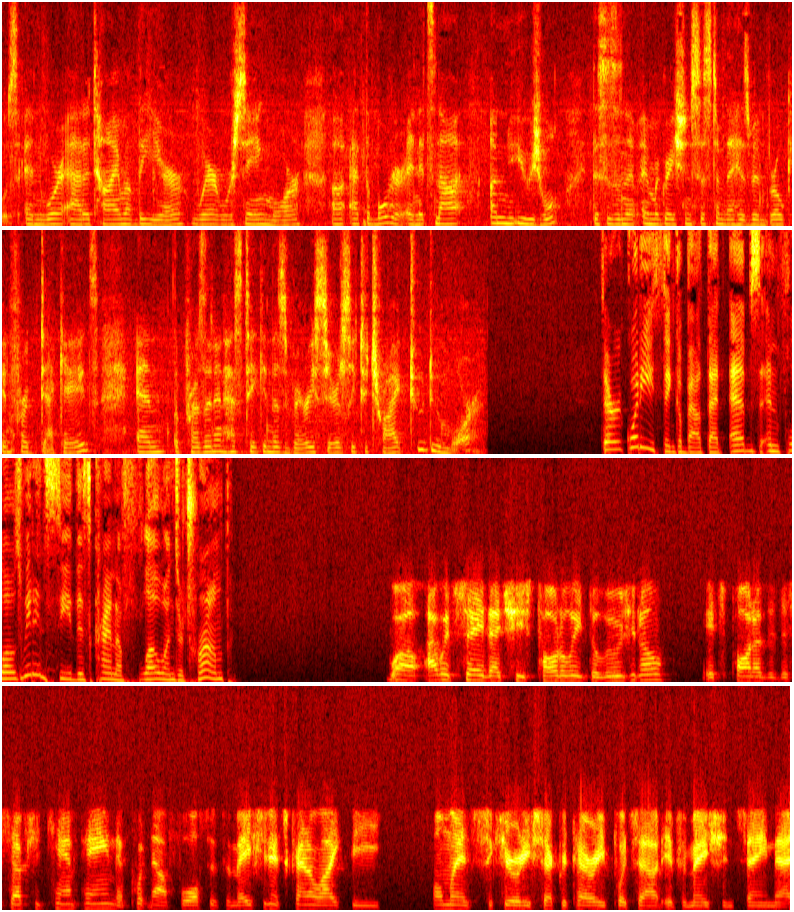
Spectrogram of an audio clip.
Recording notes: takes your calls in Open Phones Across America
